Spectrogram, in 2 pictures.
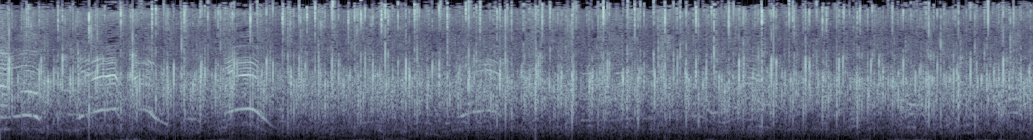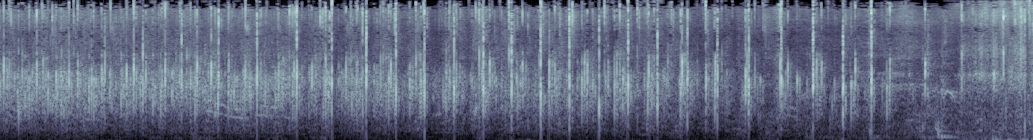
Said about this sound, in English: Give another round of applause for our speaker, please.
